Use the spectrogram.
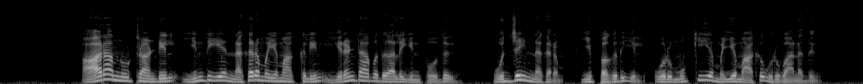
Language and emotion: Tamil, neutral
